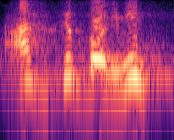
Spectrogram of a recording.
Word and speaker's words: عهدي: الغي الياء دي بتاعت عهدي من النطق اذا وصلت، انما تثبت اذا وقفت، قال لا ينال عهدي عند الوصل عهد الظالمين، لانها ساكنه واللام ساكنه.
